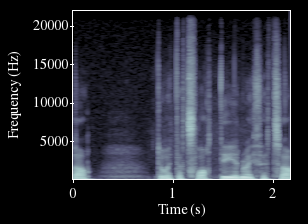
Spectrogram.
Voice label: "tlodi", Welsh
